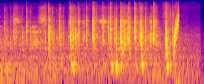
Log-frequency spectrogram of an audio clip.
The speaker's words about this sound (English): is at home, typing intensely at his computer.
